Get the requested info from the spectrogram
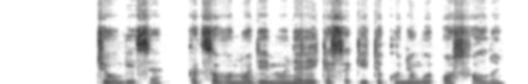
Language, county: Lithuanian, Kaunas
